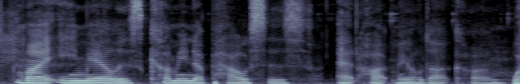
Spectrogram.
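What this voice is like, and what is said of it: Sultry, seductive voice. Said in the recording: “sexy voice”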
